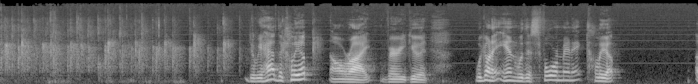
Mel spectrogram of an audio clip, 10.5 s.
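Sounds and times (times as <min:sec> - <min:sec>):
crowd applause: 0:00.0 - 0:03.7
speech: 0:03.7 - 0:09.3.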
